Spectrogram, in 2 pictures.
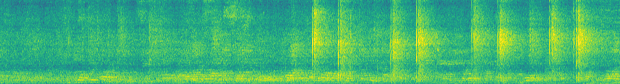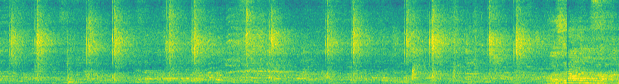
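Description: Dancers' bare feet shuffle and stamp on a hard floor.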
